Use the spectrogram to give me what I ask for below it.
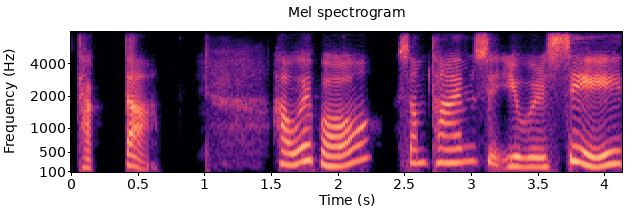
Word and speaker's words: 닦다: you read it together, but make it tense. So 닭다, 닭다, you read it as 닭다.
